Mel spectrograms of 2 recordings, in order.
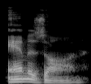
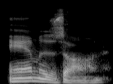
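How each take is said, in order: The two takes are said the same way.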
